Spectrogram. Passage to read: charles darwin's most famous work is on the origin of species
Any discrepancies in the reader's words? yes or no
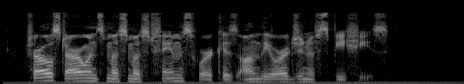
yes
